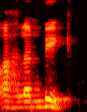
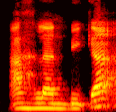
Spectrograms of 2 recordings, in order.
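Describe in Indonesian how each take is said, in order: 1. Vokal pendek akhir dihilangkan di akhir. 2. Vokal pendek akhir diucapkan di akhir. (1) "kita sukunkan semuanya" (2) "apakah kita baca kalimat atau huruf terakhir"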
